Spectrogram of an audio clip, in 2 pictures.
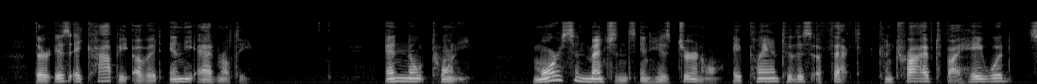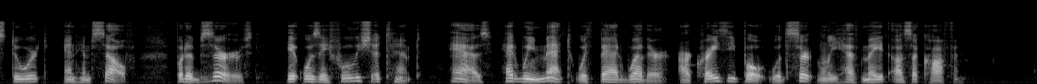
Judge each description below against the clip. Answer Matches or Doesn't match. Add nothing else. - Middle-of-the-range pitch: Doesn't match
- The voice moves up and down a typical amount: Matches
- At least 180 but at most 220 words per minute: Doesn't match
